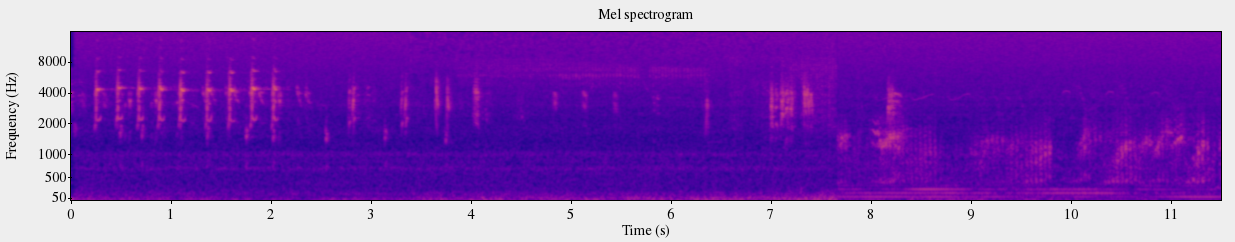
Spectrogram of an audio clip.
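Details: Marsh frogs give quick, clicking, rattled pulses in fast bursts at a pond at Elmley Nature Reserve, Isle of Sheppey, Kent, on a June 23, 2024 afternoon. A man then talks over a low rumble, with reed warblers nearby.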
